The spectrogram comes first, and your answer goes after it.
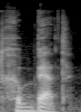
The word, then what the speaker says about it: gebed: It has 2 syllables. When mimicking the word stress with a percussion instrument, it sounds like this. Gebed, gebed, gebed. The first part of the word, the prefix ge, is unstressed.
